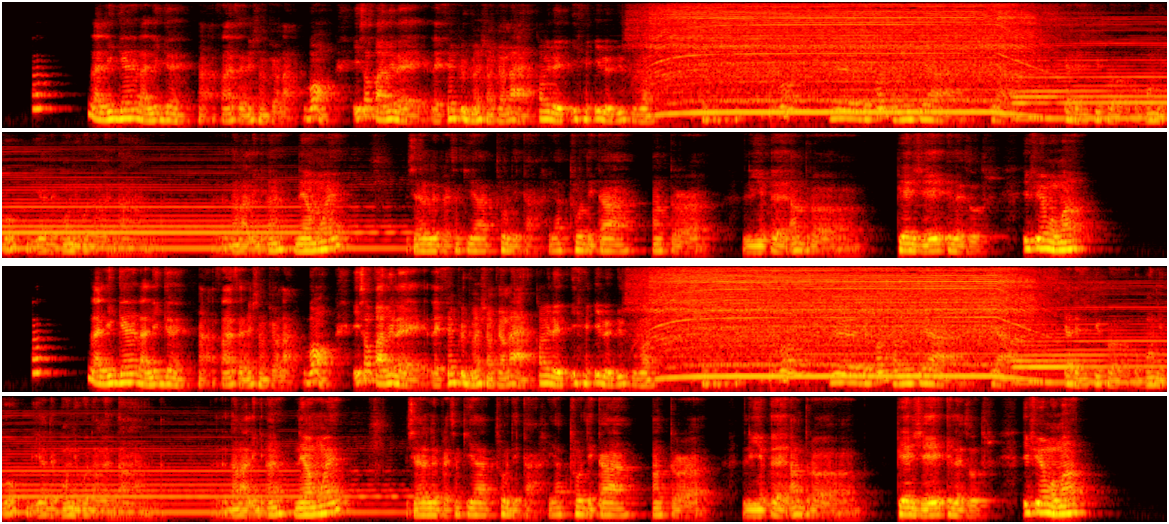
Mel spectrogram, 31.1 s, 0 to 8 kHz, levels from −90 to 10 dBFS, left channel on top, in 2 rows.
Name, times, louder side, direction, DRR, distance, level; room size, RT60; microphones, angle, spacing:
voice 1, 1.1-8.8 9.3-10.0 10.2-13.7 14.2-17.6 18.3-20.1 20.5-20.6 20.9-23.9 24.2-24.9 25.4-27.0 27.5-28.7 29.1-29.9, right 1 dB, 60° right, 3 dB, 2.7 m, -27 dB
sound 1, 8.3-14.2, right 2 dB, 15° right, 1.3 m, -25 dB
Wind instrument woodwind instrument, 13.4-21.4, left 1 dB, 5° left, 2.1 m, -32 dB
26.5 x 9.4 x 3.6 m, 0.70 s
head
